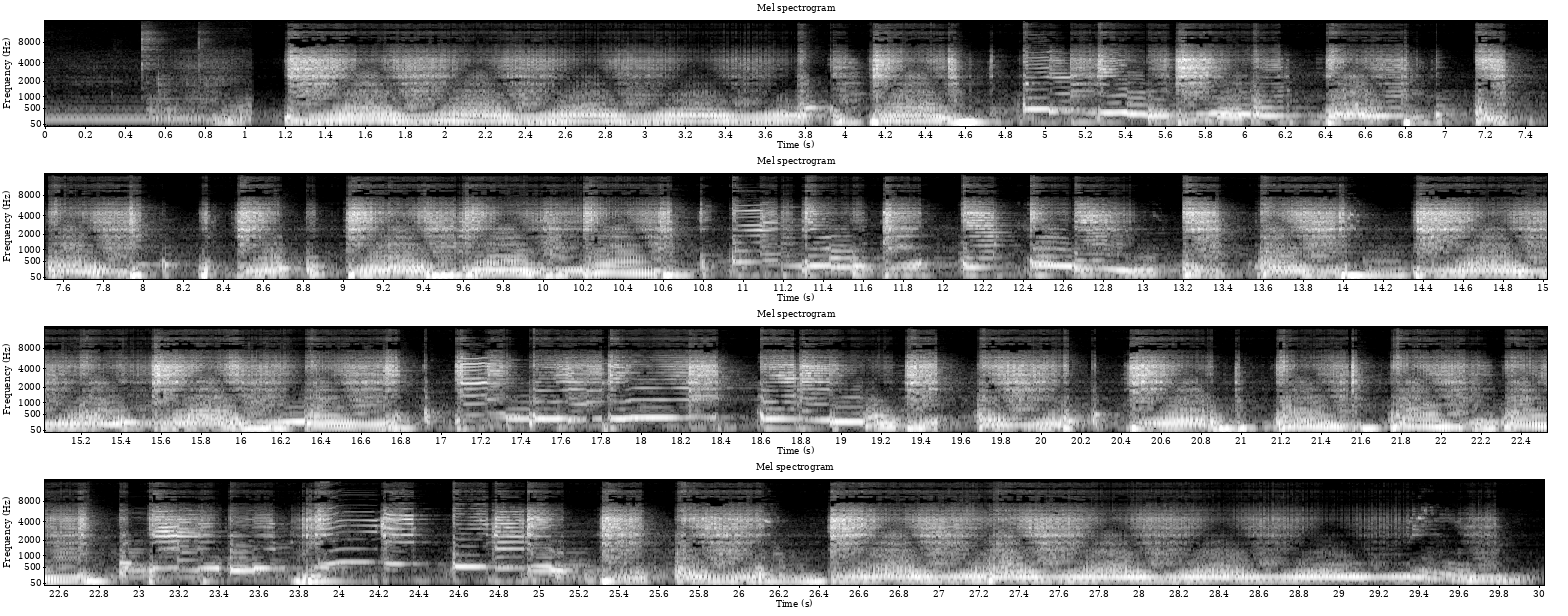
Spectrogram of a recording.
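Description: Electric guitar played through a Fuzz Face fuzz pedal into a Uni-Vibe-style vibe pedal: distorted riffs and chords with a swirling, wavering vibe modulation. The playing starts about a second in.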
